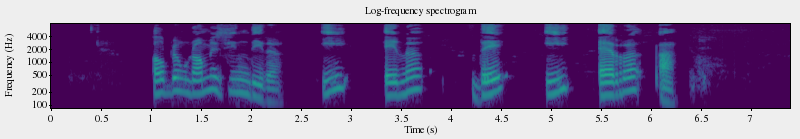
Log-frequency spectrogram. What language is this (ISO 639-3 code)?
cat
